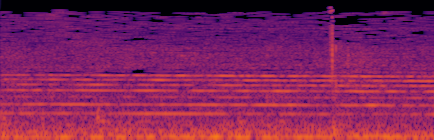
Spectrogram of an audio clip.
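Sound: civil defense siren test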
